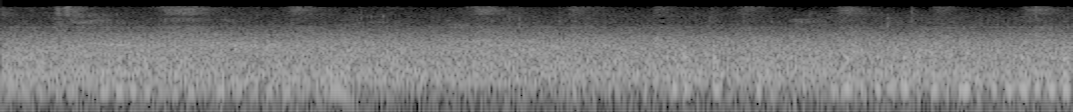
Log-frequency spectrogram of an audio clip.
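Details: Humming from an orphaned bear cub bonded to a human as if to its mother. Fast, low, throaty pulses come in two bursts with a short pause between them, over steady heavy background hiss.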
